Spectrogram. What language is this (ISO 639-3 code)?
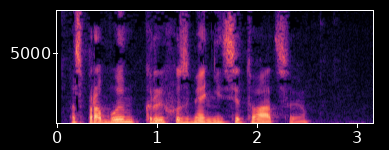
bel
